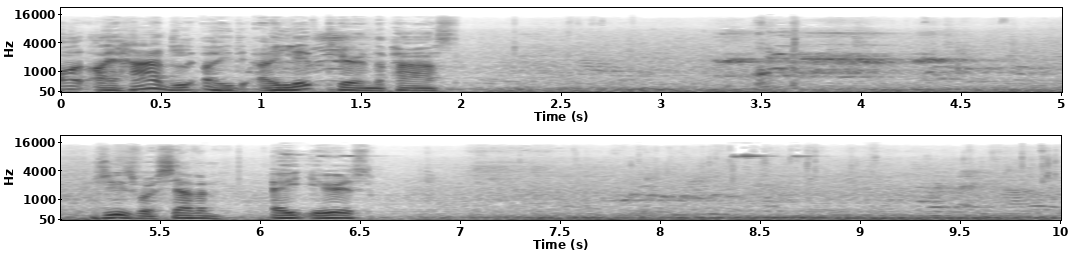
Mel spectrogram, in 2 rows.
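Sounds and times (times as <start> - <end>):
rooster crowing: 3.2 - 4.8.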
